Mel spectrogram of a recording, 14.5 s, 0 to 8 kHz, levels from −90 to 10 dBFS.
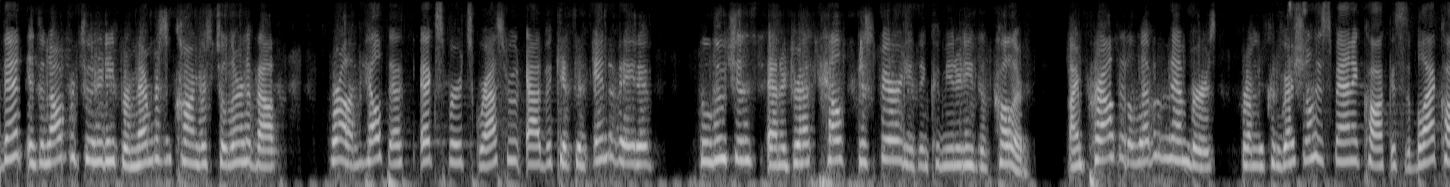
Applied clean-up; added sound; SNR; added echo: neural mask model Resemble Enhance denoiser.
